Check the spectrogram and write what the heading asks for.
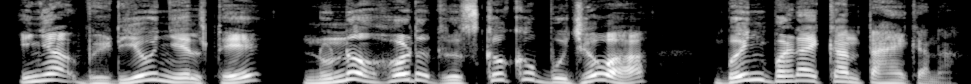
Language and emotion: Santali, surprised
